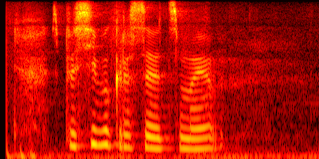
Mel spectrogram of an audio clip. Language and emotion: Russian, positive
